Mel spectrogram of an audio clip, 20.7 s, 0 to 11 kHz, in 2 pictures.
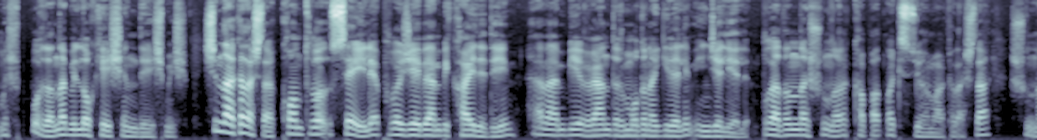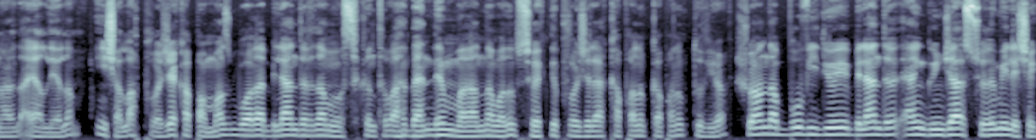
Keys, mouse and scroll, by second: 1.9 scroll down 1, 2.5 middle drag, 3.7 ctrl+s, 4.5 click, 5.7 click, 8.3 click, 9.0-9.6 drag, 10.5 ctrl+s, 11.2 z.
